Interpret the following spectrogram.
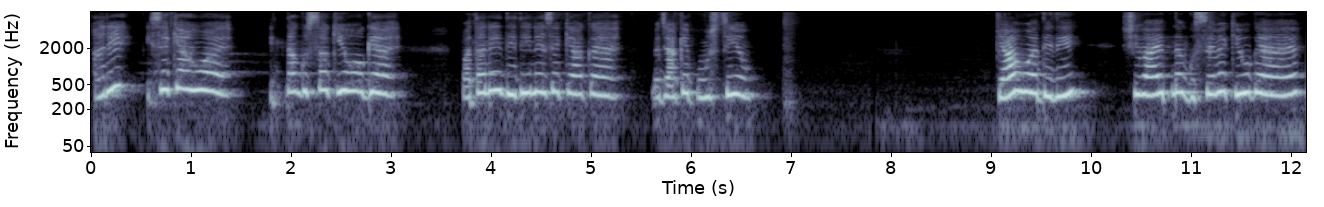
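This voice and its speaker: A woman voicing a gentle, worried mother-in-law in a doll-play drama, soft and pleading. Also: extremely high pitch, fairly even intonation, normal speed, pauses often. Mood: anxious.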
